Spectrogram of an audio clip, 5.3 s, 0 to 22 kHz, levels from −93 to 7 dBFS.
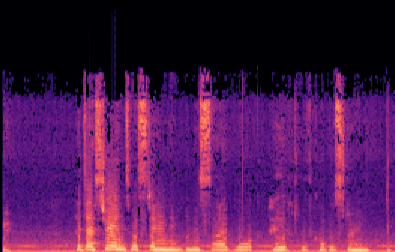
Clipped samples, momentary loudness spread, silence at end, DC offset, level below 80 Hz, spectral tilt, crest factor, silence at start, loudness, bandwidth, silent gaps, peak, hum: under 0.1%; 19 LU; 0 s; under 0.1%; -40 dBFS; -5 dB/octave; 10 dB; 0.05 s; -9 LUFS; 16 kHz; none; 0 dBFS; none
